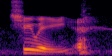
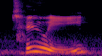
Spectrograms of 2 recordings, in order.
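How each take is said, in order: First: The name begins with a 'ch' sound. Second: The name begins with a clear 't' sound. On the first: The speaker calls it wrong. "not Chewy. ... my Manchester twang" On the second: The speaker calls it right. "it's Tui, like T O O dash E"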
